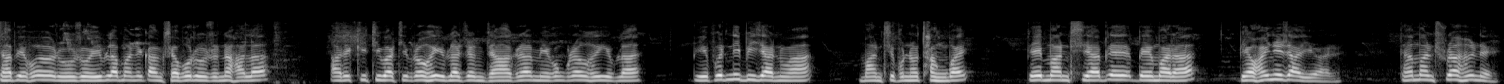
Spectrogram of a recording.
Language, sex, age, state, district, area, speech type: Bodo, male, 60+, Assam, Chirang, rural, spontaneous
